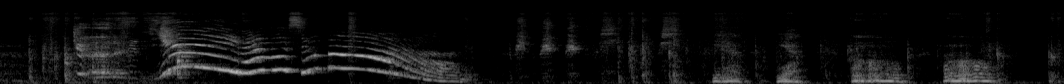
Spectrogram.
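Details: Female whippet during drive games with a toy, giving a long wavering high whine that slides up and down for about three seconds, followed by a woman's excited praise and short spoken phrases.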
